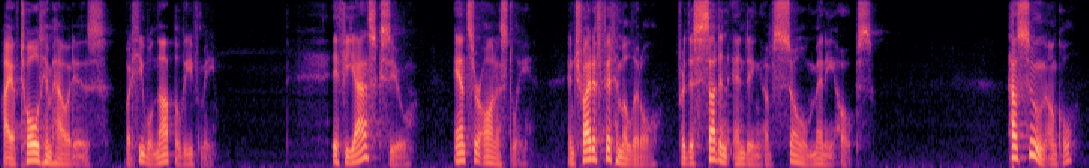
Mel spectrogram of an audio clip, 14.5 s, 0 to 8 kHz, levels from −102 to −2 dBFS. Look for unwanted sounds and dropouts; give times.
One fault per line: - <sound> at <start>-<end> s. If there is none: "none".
none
